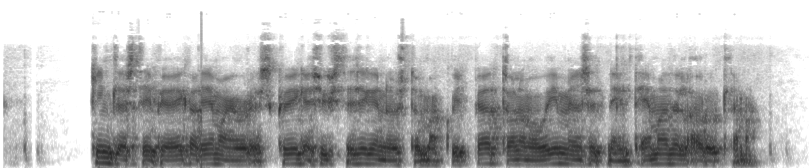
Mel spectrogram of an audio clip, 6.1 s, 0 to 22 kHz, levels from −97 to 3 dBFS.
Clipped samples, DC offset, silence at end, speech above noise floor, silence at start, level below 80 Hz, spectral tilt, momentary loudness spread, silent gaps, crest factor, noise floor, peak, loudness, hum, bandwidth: under 0.1%; under 0.1%; 0.4 s; 39 dB; 0.7 s; -58 dBFS; -6 dB/octave; 3 LU; none; 14 dB; -57 dBFS; -4 dBFS; -18 LUFS; none; 9.2 kHz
